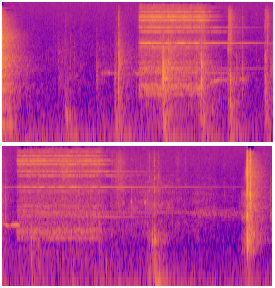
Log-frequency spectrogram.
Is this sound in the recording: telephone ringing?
yes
